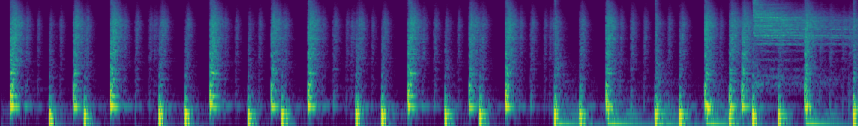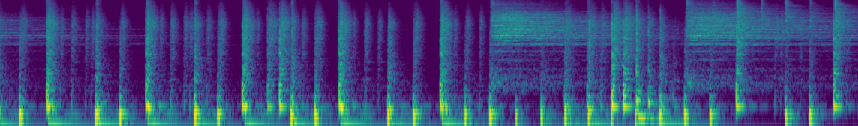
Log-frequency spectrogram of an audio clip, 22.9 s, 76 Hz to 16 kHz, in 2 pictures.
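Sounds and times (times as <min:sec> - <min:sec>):
raw distorted snare drum: 0:00.2 - 0:22.8.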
